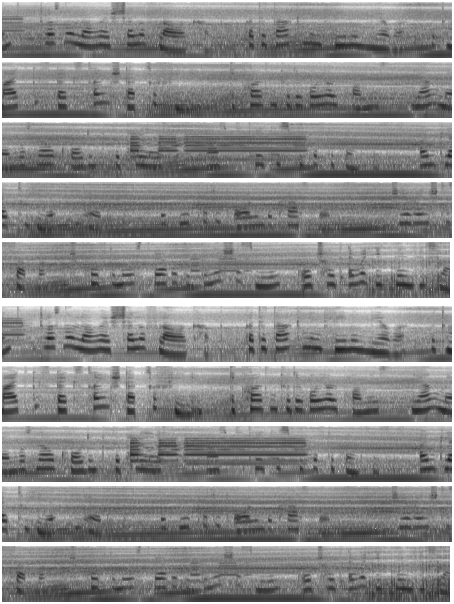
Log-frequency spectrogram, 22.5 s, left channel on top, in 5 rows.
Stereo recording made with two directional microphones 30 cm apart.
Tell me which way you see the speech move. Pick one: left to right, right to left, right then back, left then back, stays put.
stays put.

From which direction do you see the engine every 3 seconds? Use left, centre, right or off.
left, left, left, left, left, centre, right, right.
